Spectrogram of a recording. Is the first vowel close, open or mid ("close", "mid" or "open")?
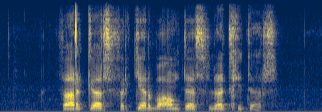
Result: open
